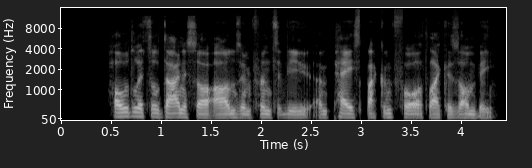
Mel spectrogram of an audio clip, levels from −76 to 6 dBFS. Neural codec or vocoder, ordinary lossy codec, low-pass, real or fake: codec, 44.1 kHz, 7.8 kbps, Pupu-Codec; Opus, 24 kbps; 14.4 kHz; fake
